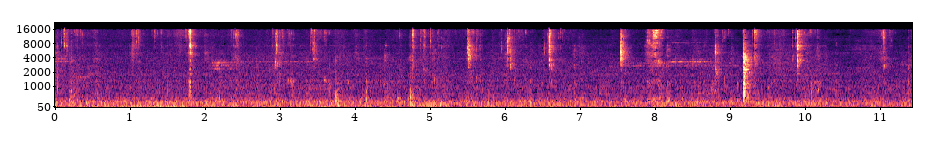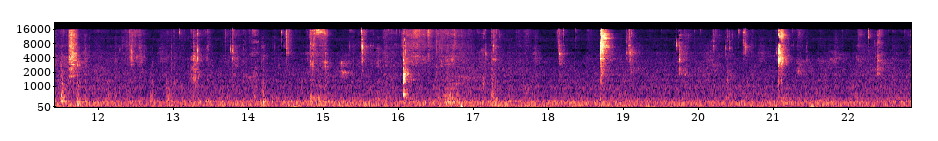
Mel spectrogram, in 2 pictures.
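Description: Close-miked chewing of rice and mutton curry, with wet, squishy mouth sounds and scattered short sharp clicks. Fingers gather food from a steel plate over a steady low background hum.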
